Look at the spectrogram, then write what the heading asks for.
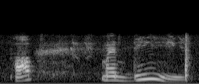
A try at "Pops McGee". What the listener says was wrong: Not D. Gee. McGee.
